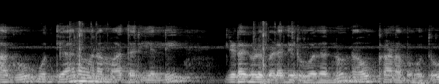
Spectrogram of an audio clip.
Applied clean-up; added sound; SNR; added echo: none; Slam; 19 dB; reverberation time 0.9 s.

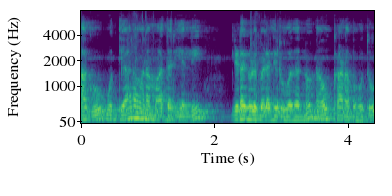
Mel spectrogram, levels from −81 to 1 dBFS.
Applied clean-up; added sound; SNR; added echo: neural separator model SepFormer DNS4.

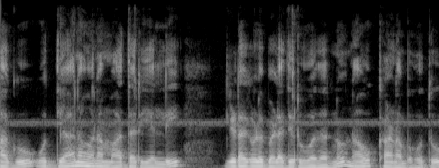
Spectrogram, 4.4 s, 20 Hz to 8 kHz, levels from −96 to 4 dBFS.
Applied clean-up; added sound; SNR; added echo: none; none; none; none.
